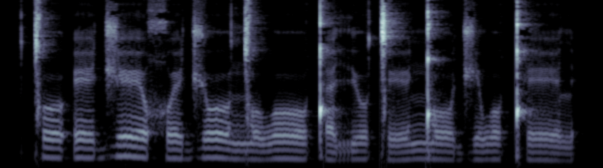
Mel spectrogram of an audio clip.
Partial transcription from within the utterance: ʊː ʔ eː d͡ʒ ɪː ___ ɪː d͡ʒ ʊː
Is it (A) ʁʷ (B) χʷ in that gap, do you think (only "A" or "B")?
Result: B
